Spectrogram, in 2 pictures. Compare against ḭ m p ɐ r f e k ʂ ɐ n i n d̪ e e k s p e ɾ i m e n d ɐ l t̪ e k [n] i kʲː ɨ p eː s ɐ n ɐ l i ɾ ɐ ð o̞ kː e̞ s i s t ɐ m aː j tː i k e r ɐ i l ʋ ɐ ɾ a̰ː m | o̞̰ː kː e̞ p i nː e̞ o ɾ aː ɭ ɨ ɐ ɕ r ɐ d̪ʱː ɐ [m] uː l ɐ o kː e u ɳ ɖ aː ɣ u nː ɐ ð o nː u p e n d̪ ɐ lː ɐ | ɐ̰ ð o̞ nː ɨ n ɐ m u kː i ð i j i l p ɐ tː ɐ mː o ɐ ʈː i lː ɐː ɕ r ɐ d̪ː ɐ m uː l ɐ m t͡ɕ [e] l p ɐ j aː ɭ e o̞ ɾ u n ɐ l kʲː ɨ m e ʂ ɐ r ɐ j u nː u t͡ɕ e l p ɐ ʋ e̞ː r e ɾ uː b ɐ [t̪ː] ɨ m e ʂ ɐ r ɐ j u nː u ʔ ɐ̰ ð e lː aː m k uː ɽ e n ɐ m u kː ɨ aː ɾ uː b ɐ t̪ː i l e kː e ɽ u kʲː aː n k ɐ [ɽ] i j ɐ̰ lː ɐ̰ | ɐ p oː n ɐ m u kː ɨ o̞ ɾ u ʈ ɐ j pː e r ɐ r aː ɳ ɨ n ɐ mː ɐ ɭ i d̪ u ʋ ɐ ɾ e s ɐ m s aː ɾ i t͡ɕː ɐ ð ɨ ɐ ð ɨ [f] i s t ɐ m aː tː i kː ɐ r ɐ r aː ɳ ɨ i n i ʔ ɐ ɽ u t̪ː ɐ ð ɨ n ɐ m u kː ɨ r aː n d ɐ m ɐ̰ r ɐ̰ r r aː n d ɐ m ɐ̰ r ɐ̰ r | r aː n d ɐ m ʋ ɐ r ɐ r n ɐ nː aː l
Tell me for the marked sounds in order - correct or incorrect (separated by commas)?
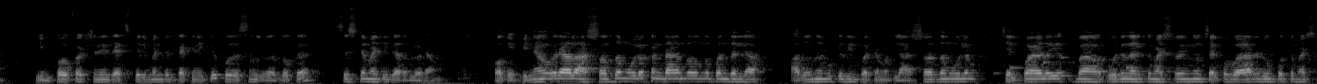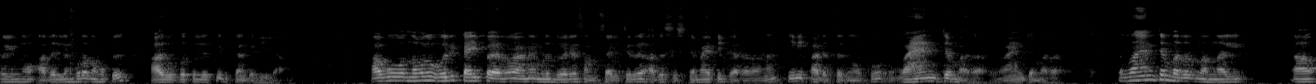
correct, correct, correct, correct, correct, incorrect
